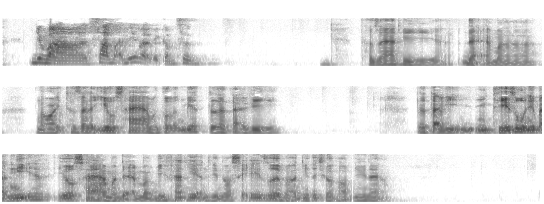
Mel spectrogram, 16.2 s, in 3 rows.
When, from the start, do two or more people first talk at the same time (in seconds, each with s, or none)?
none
